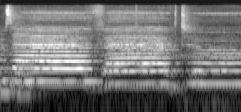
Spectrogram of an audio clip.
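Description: Voices singing a slow hymn a cappella, long held notes moving in steps, with a short break for breath about a second in: a hymn sung at Benediction before the Blessed Sacrament.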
